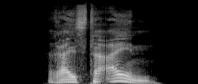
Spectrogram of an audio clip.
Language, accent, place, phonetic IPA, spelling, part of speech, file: German, Germany, Berlin, [ˌʁaɪ̯stə ˈaɪ̯n], reiste ein, verb, De-reiste ein.ogg
- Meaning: inflection of einreisen: 1. first/third-person singular preterite 2. first/third-person singular subjunctive II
